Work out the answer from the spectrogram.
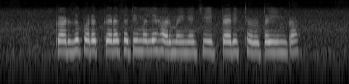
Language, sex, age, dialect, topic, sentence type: Marathi, female, 18-24, Varhadi, banking, question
